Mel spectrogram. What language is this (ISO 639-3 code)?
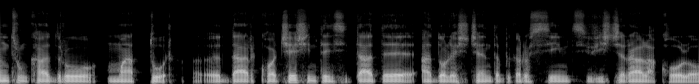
ron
